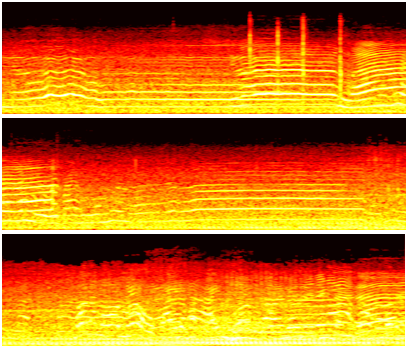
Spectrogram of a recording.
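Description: A woman singing a Tày khắp folk song unaccompanied, in long held notes that slide up and down in pitch. From about eight seconds in, the singing becomes quicker and more broken up, over a low rumble.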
